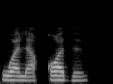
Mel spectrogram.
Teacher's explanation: There was a qalqala on the dal sakin over here, but also remember that we want to make the qaf a bit thicker because it's a thick letter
